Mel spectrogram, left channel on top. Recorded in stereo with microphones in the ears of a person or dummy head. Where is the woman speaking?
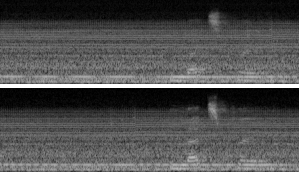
45° right (ahead or behind), 0.7 m; by 2.9 s 15° right (ahead or behind), 1.1 m.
